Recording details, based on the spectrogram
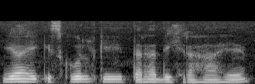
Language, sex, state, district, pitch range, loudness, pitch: Hindi, male, West Bengal, Alipurduar, 110-125 Hz, -18 LUFS, 115 Hz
